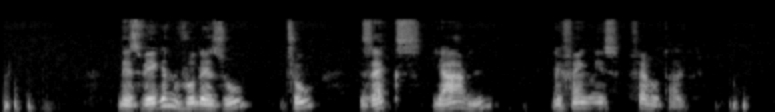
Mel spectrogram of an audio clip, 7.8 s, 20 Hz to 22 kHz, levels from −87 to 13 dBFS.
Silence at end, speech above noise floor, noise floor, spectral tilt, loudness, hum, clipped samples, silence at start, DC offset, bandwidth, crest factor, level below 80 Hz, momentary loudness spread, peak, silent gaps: 0.3 s; 54 dB; -74 dBFS; -4.5 dB/octave; -20 LUFS; none; under 0.1%; 0.05 s; under 0.1%; 11.5 kHz; 22 dB; -72 dBFS; 17 LU; 0 dBFS; none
